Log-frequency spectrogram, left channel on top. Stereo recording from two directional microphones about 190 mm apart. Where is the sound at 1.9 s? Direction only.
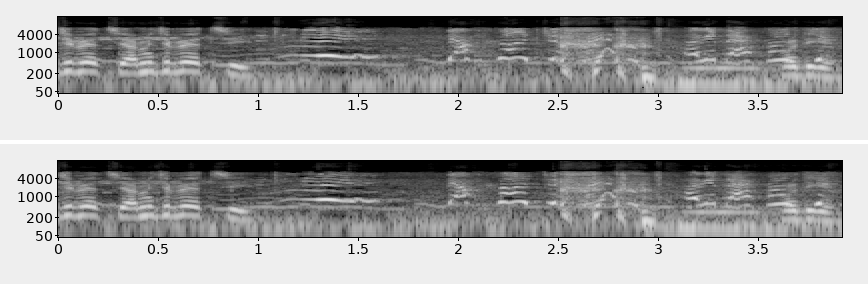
40° left (ahead or behind).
